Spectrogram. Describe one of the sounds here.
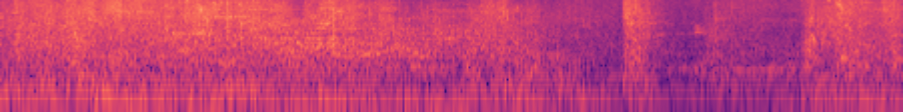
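Magic blasts and sword clashes ring out in a busy fight.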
